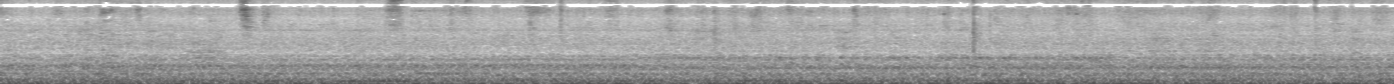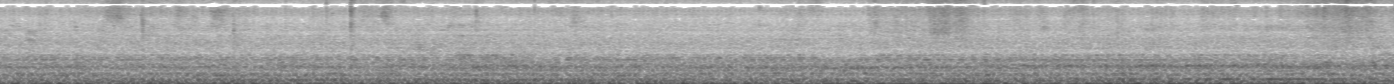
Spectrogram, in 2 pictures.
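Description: Steady rumble of a moving passenger train heard from inside the carriage, mostly low and even, from the wheels running on the rails.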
